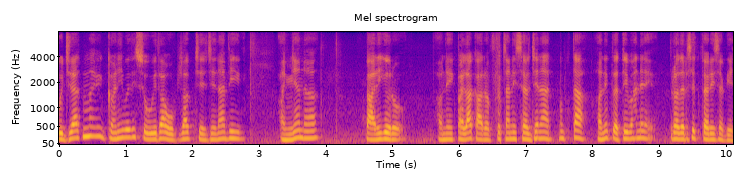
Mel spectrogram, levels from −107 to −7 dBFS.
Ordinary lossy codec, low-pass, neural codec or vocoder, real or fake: none; none; codec, 16 kHz, 0.8 kbps, ZipCodec; fake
